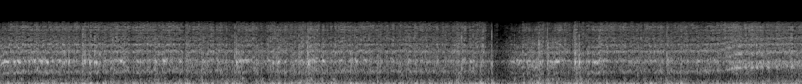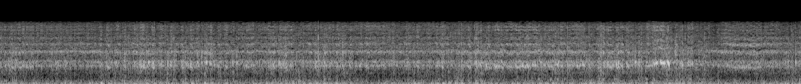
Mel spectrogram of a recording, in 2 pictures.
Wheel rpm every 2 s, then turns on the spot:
140, 160, 120, 180, 230, 230, 230, 240.
none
